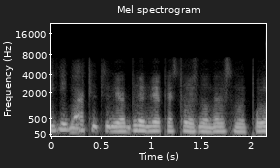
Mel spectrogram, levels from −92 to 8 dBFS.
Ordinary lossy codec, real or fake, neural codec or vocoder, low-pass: MP3, 64 kbps; fake; codec, 16 kHz, 0.5 kbps, FreqCodec, smaller model; 7.2 kHz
